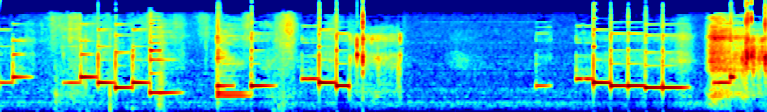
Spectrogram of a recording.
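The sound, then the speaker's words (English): A phone ringtone plays a bright electronic melody of short stepped notes, repeating its phrase twice, pausing, then starting again before a sudden noisy rustle at the end. No one speaks. “Nice fucking ringtone.”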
